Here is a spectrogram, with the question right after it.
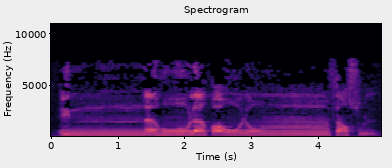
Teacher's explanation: فخمت الصاد بس ما فخمت الفاء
